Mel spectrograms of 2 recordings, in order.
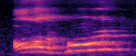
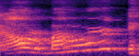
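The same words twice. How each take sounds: First: It is said in a Caucasian city accent. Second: It is said in a Caucasian country accent.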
